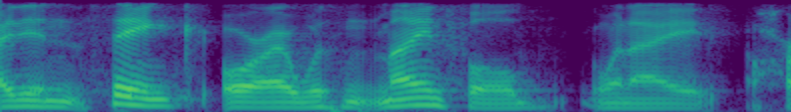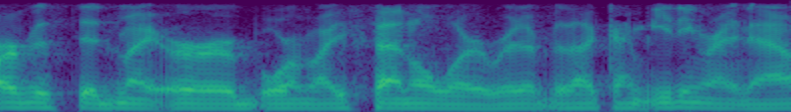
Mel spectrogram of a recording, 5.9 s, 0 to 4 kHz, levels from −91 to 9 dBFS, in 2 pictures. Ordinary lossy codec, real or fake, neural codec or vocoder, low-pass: AAC, 32 kbps; real; none; 3.6 kHz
